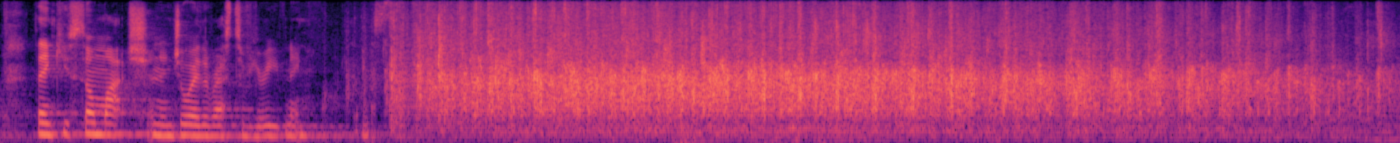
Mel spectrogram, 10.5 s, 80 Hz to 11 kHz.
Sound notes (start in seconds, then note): 2.6 applause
